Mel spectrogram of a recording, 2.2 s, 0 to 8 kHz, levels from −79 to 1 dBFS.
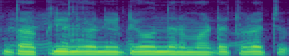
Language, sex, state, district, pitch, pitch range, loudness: Telugu, male, Andhra Pradesh, Sri Satya Sai, 125 Hz, 125-130 Hz, -16 LUFS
